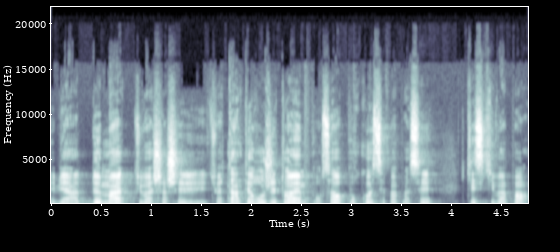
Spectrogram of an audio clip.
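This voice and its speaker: A man at medium pitch, fairly quick and monotone with flat intonation, on a very clean recording with a silent background. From Toulon, southern France. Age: 30s. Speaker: chef, cooking competitor. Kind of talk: podcast interview. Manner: hesitant, many fillers.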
